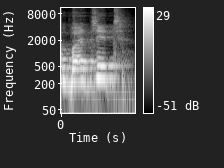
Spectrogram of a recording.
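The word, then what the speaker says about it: budget: और इसके अलावा बजट, बजट।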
